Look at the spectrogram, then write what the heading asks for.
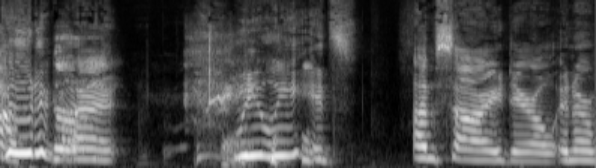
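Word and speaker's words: coup de grâce: It's not coup de grace. I'm sorry, Daryl. In our Wednesday game, we had an argument how to pronounce coup de grace, and and then hilarity ensued.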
